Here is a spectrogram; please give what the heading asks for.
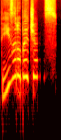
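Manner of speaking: very high and slow, dripping with scorn; mocking squeaky voice. Vlogger mocking the dramatic men on the show, in a high slow sneer. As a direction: stretch it out high like a sneer at whiny boys.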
